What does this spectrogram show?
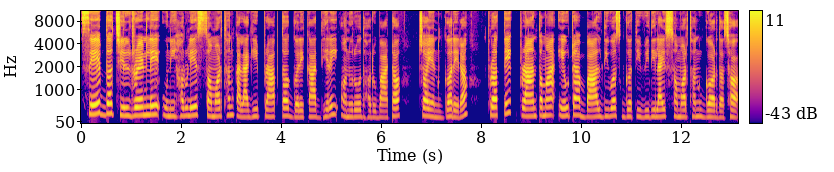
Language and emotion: Nepali, neutral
